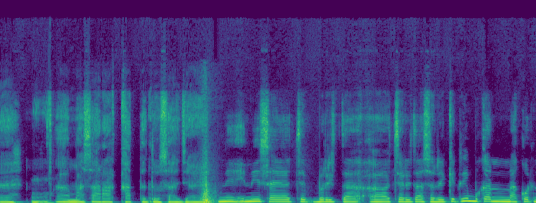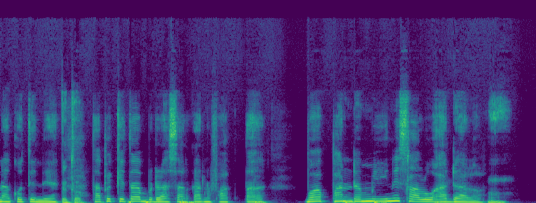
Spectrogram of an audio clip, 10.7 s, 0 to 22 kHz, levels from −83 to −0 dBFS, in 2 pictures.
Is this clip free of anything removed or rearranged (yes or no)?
no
